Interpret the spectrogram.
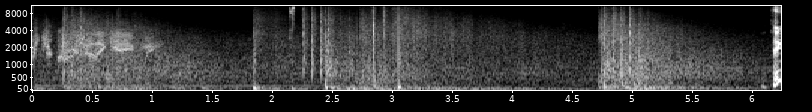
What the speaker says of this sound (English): Showing mortars on that building.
